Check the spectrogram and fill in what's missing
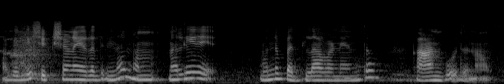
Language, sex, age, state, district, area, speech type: Kannada, female, 30-45, Karnataka, Hassan, rural, spontaneous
